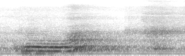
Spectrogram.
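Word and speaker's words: רוּחַ: Ruah. Iya, benar. Tenggorokan kita harus benar-benar bersih di akhir pengucapan.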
